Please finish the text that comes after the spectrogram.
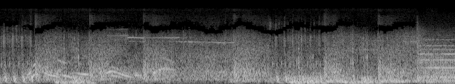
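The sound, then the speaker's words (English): Heavy, rumbling booms from enormous explosions roll through continuously at night, including a large airburst, as wave after wave of attacks comes in. Dense low-end blasts overlap one another with a constant roar, while a voice talks faintly underneath the din. “And that is a very bright flash, enormous explosion.”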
